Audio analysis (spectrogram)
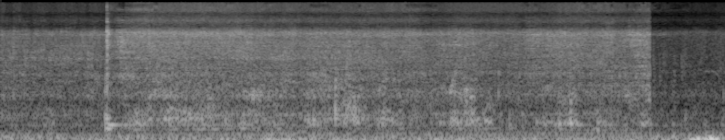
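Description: Spice masala frying in a pan as splashes of rinse water from the grinder jar are added, a steady broad sizzle and hiss with a sharp crackle near the start and light stirring clatter throughout.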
